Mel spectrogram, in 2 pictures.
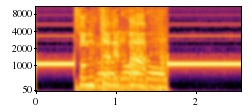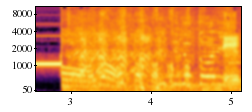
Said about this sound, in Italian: Scusate, insomma, c'era qualche bip qua e là.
